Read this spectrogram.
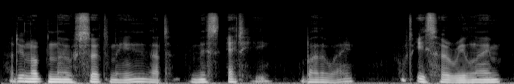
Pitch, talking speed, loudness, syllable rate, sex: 115 Hz, 175 wpm, -18 LUFS, 4.8 syllables/s, male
